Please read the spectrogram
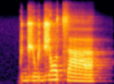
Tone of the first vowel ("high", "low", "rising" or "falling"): low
